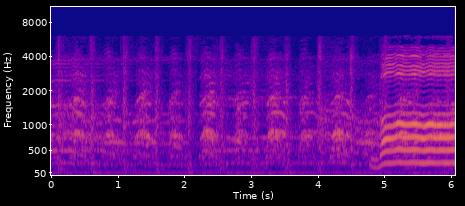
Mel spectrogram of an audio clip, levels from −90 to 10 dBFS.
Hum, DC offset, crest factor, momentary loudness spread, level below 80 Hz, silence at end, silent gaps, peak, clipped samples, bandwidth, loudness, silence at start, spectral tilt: none; under 0.1%; 18 dB; 19 LU; -66 dBFS; 0 s; none; -16 dBFS; under 0.1%; 6.2 kHz; -33 LUFS; 0 s; 0.5 dB/octave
